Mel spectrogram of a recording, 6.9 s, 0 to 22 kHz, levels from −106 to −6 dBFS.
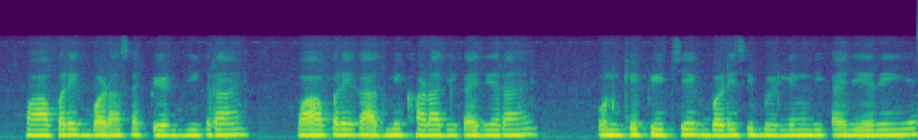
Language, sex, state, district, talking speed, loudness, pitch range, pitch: Hindi, male, Andhra Pradesh, Srikakulam, 270 wpm, -17 LUFS, 150-155 Hz, 150 Hz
